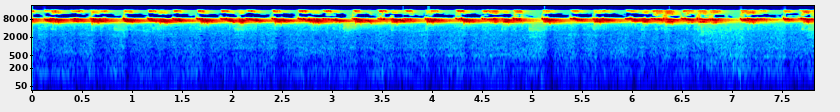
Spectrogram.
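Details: Black redstart nestlings in a nest in Portugal, eyes newly opened and growing their definitive feathers, give a dense, continuous stream of very high, thin hissing chirps, overlapping with no pause.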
